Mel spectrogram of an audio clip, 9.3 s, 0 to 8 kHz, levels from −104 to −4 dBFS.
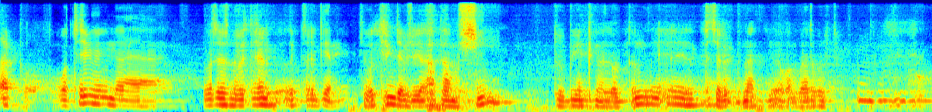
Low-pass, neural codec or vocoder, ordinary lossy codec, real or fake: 7.2 kHz; codec, 16 kHz in and 24 kHz out, 0.6 kbps, FireRedTTS-2 codec; none; fake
